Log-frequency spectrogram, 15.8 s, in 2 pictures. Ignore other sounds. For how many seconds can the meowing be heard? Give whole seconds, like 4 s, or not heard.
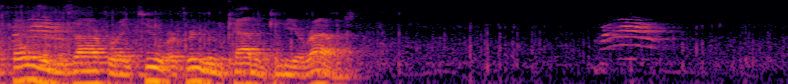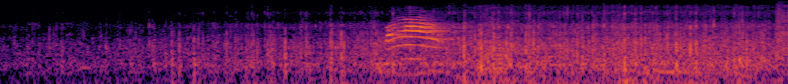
3 s.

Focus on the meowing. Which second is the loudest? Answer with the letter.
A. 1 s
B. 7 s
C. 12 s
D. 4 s
C.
